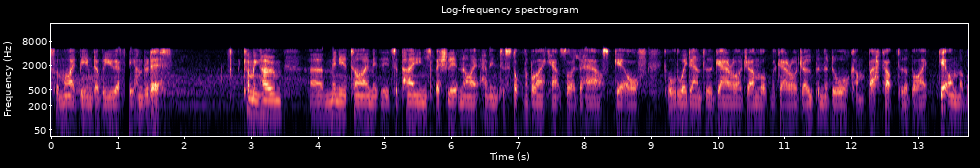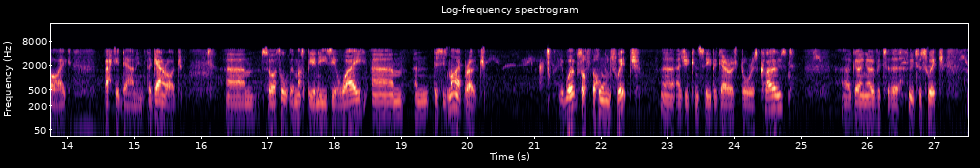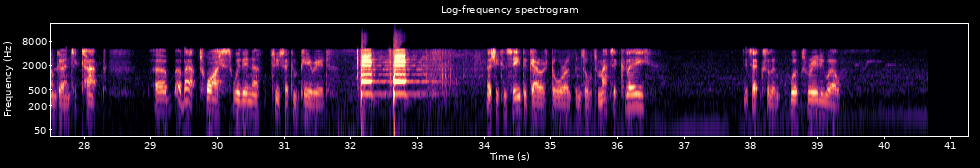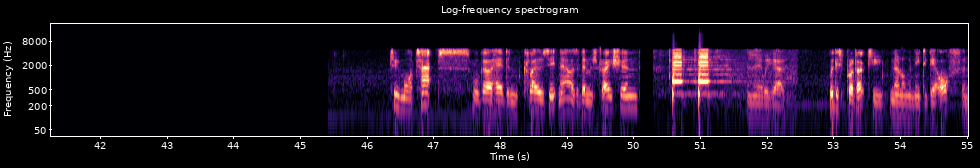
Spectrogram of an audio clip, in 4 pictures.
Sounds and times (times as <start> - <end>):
Speech: 0.0 - 1.8, 2.7 - 20.3, 21.2 - 25.0, 25.6 - 28.4, 29.0 - 31.8, 34.0 - 36.6, 37.9 - 39.4, 46.4 - 50.2, 51.7 - 52.4, 53.0 - 55.0.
